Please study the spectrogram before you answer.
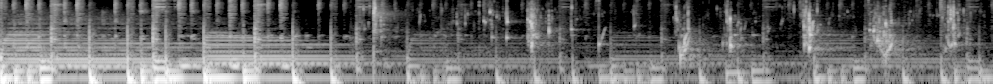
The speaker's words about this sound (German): Ratet, was ihr gerade gehört habt. Das war ein Waschbär, der am Wasser geplätschert hat.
